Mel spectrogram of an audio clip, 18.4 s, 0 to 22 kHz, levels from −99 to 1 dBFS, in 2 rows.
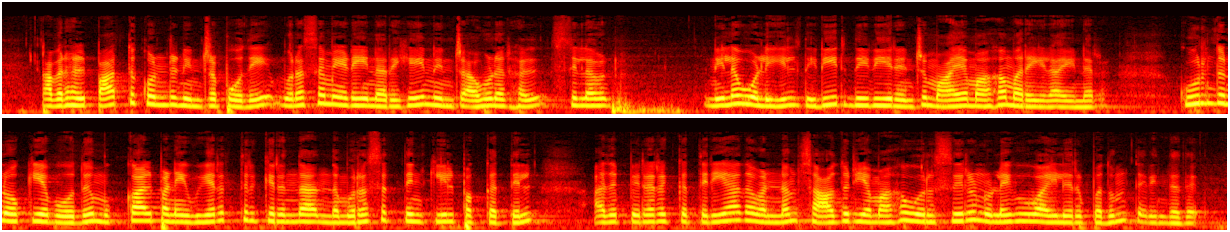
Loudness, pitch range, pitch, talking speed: -23 LUFS, 205-235 Hz, 220 Hz, 110 wpm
